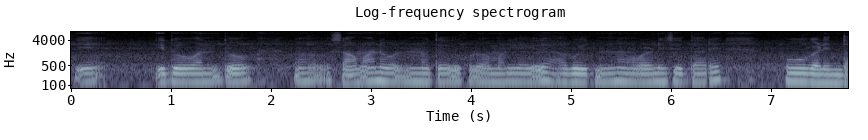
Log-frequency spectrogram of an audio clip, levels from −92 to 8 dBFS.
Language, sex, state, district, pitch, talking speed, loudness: Kannada, male, Karnataka, Shimoga, 125 Hz, 75 wpm, -32 LUFS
